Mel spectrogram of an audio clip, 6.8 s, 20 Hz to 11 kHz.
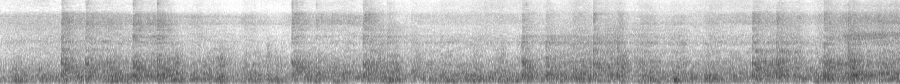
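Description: Seibu 6000 series electric train pulling in alongside the platform as it slows, its wheels clacking over rail joints and points. A higher steady tone comes in near the end.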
